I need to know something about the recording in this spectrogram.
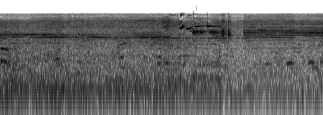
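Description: Congested street traffic: motorbike and scooter engines running and people's voices in the street. Steady high horn tones start about halfway through.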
